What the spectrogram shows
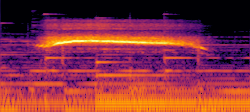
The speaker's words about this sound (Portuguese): Nessa hora, um assobio.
